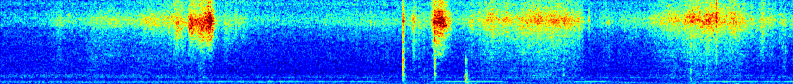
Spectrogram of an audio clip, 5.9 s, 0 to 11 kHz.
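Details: BMW E36 320i M52 engine running with a thin steady whine coming and going plus faint ticks; owner suspects the alternator, loudest at its backside by screwdriver listening, unconfirmed.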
